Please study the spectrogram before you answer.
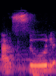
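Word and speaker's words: Azul: asude Productions blue spirit and also it's a-n-i-m-a asul a-z-u-l Productions on Instagram and on on the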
